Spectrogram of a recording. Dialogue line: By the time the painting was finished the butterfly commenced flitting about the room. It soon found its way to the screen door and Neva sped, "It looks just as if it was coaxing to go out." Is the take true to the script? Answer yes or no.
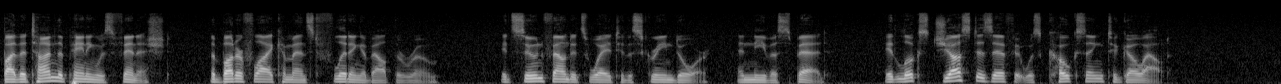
yes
